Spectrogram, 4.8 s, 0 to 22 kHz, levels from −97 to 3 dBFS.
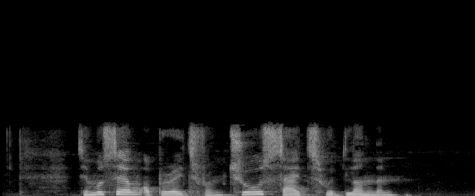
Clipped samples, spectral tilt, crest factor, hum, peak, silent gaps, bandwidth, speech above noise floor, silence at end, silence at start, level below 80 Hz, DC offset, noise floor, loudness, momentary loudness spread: under 0.1%; -5 dB/octave; 18 dB; none; -12 dBFS; none; 8.4 kHz; 47 dB; 0.75 s; 0.8 s; -68 dBFS; under 0.1%; -77 dBFS; -31 LUFS; 10 LU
